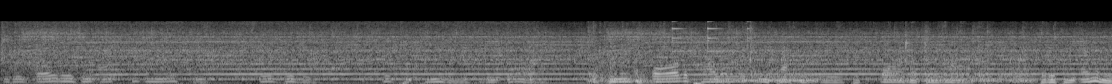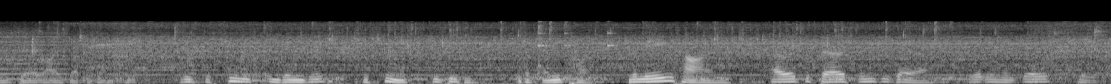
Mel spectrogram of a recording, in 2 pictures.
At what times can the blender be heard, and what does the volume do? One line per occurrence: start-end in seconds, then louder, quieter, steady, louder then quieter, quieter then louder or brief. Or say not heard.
0.0-22.1 steady.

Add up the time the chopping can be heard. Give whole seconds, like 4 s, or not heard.
not heard.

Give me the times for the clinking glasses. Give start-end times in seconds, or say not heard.
6.7-7.3, 16.2-17.3.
